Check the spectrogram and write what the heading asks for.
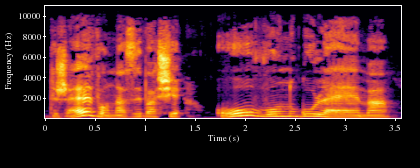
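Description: A woman voicing a wise, patient old village woman who speaks slowly and deliberately. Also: lowish voice, expressive, pushed and bright, exaggerated voice. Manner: slow and deliberate.

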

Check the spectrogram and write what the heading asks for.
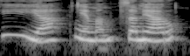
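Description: A woman voicing a pushy little grey mouse in a children's storybook, with a high squeaky voice and loud insistent lines. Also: big pitch swings, measured pace, breathy edge, full character voice. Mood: stubborn.

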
